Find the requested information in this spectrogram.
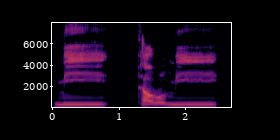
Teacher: Mim kasra will be stretched by ya sakin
